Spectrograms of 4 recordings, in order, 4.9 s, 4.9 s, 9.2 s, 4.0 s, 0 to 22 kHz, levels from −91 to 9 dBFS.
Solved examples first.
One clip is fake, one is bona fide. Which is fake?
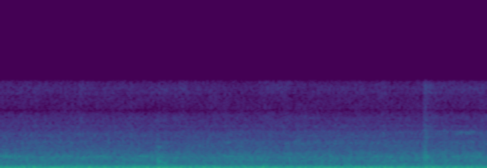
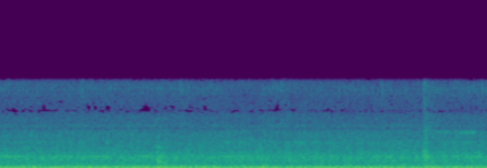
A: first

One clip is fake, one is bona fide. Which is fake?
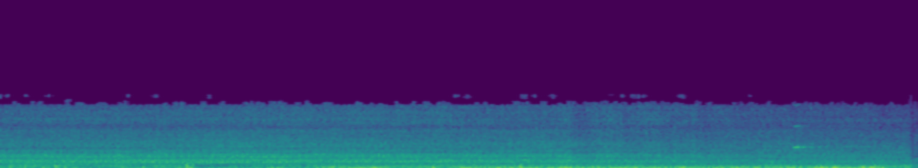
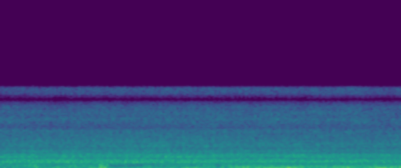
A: second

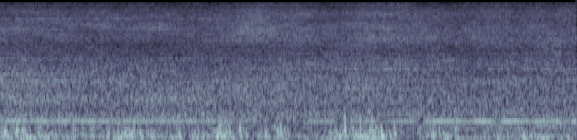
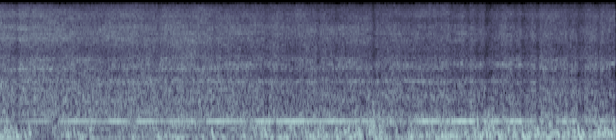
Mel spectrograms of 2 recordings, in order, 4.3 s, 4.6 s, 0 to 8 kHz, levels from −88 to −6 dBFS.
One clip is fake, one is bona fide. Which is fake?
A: second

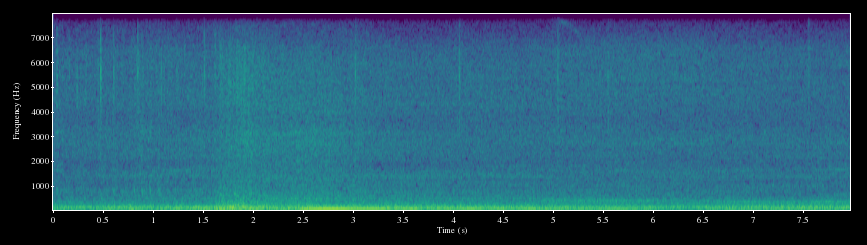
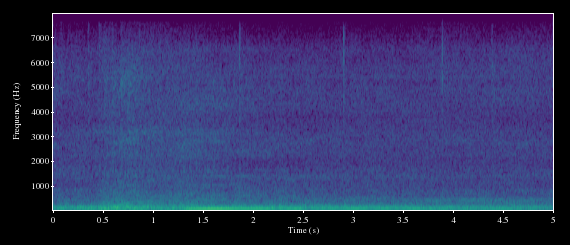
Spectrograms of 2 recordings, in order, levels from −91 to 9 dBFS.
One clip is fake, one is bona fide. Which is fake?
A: second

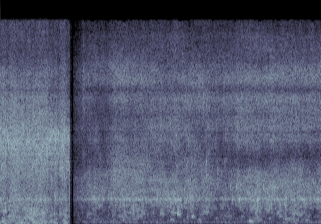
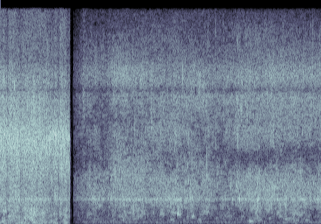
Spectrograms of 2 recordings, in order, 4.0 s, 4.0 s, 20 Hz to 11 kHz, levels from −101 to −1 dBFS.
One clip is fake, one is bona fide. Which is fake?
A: first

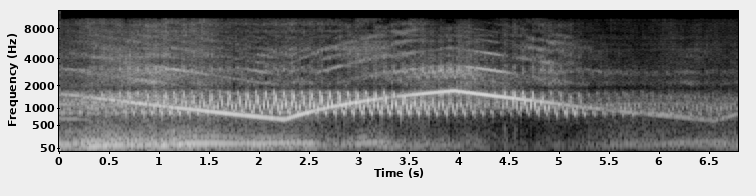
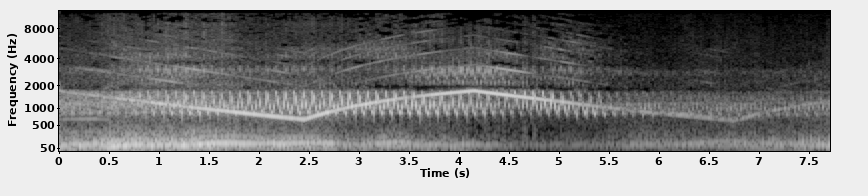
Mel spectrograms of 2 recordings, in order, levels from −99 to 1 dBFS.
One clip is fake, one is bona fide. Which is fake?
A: first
